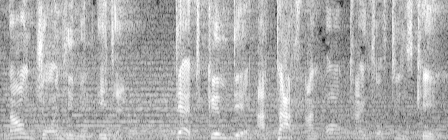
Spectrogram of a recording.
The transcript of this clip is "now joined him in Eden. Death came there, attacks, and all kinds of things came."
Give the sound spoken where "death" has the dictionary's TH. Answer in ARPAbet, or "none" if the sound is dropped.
T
